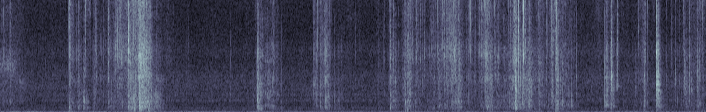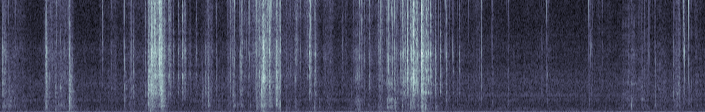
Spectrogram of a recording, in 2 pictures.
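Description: Cardboard boxes rustle and tap as a hand takes them from a shelf.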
